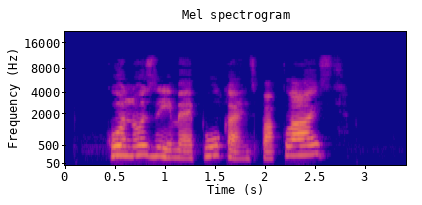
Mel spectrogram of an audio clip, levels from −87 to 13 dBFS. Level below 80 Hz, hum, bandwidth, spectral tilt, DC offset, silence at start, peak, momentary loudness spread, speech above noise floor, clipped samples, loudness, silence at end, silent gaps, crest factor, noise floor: -84 dBFS; none; 11.5 kHz; -4.5 dB/octave; under 0.1%; 0.45 s; -8 dBFS; 10 LU; 59 dB; under 0.1%; -25 LUFS; 0.85 s; none; 18 dB; -84 dBFS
